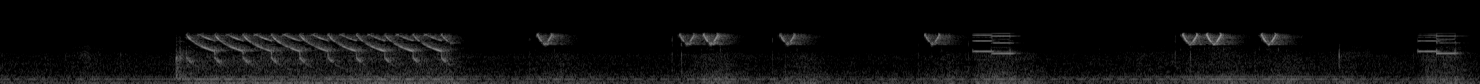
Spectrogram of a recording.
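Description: Electric scooter's remote-controlled alarm unit chirping as its key fob is used: a rapid run of identical falling electronic chirps, about four a second for a few seconds, then single and paired chirps. Twice there are short stepped electronic beeps.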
